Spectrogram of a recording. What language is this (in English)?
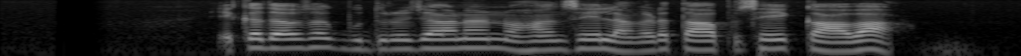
Sinhala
